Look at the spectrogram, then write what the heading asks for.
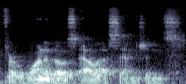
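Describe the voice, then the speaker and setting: Lowish-voiced man in an echoey room. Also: steady tone, moderate pace. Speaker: film review panelist. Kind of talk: casual chat, film opinions. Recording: roomy echo, faint background noise.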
